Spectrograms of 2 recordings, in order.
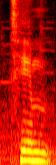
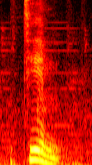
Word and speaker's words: Tim: Se for o nome, Tim.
